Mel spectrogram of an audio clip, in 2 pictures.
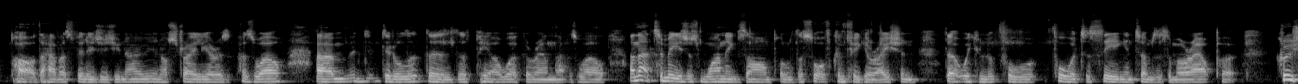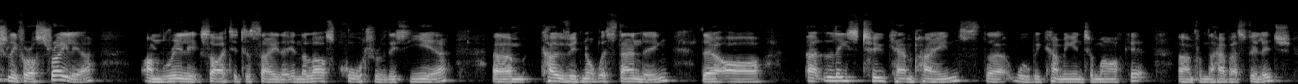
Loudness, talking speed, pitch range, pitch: -24 LUFS, 205 wpm, 120-140 Hz, 125 Hz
